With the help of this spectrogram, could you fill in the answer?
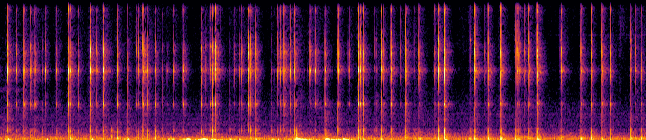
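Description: Long nails tap quickly on the glass body of a mason jar filled with loose tea, its metal lid wrapped in a fabric cover. The result is a fast, irregular run of many short, crisp clicks with a bright glassy tick and a faint low thump beneath. Each tap dies away almost instantly.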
